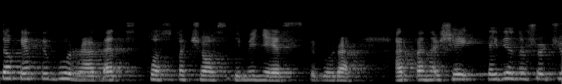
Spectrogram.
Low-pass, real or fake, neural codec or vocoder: 7.2 kHz; real; none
